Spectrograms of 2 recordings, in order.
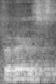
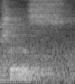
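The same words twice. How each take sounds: First: The r is said in the standard way. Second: The r is said in a regional way. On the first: The speaker calls it right. "no decimos" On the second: The speaker calls it wrong.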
